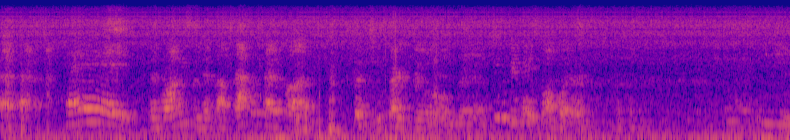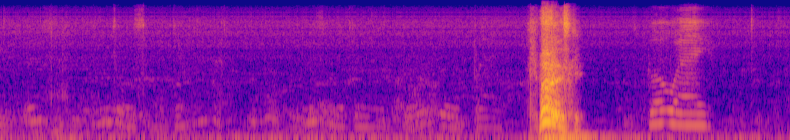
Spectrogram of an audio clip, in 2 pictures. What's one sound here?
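A young child babbles and talks nearby.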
